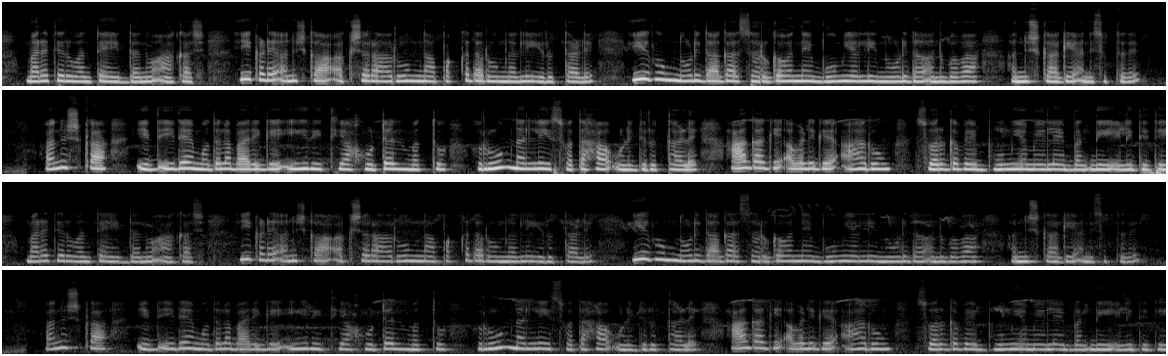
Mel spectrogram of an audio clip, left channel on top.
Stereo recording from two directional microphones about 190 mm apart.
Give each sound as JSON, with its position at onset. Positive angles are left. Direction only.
{"t": 0.3, "sound": "speech", "side_deg": 30}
